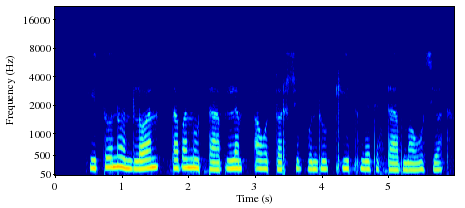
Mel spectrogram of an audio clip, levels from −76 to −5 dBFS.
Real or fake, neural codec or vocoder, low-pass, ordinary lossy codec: fake; codec, 16 kHz in and 24 kHz out, 1 kbps, XY-Tokenizer; 7.2 kHz; MP3, 32 kbps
